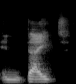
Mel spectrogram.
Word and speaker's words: indict: say indictment you say indict indict it's almost like it should be d-i-g-h-t right indict but we pronounce this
